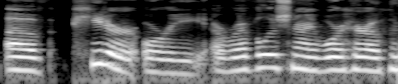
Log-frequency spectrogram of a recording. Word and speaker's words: Horry: Now, what I found by reading several web pages, it's actually spelled Horry, but it's pronounced Horry, as we've been pronouncing it, and was the name of Peter Horry, a Revolutionary War hero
